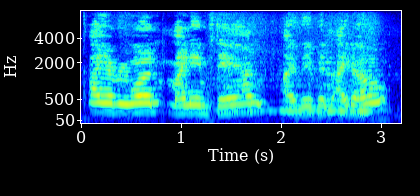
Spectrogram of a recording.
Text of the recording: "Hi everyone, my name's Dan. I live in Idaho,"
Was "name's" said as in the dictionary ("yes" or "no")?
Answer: yes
